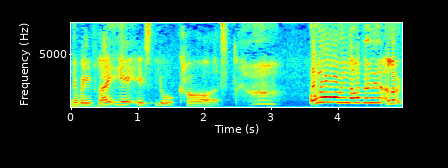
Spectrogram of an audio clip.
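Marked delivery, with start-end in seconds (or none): 2.3-3.6 sharp gasp of delight. Real, not acted. Reader gasps on revealing the card, a delighted gasp. 3.6-5.0 high, loud burst of delight; thrilled to see her own card. Real, not acted. Reader sees her own card come up, excited and delighted.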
